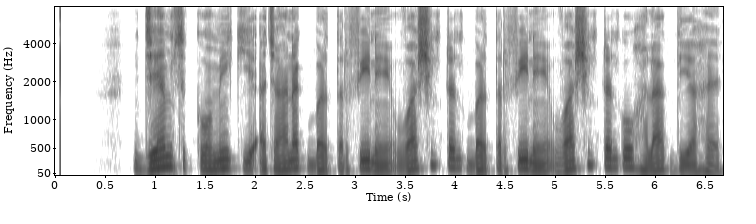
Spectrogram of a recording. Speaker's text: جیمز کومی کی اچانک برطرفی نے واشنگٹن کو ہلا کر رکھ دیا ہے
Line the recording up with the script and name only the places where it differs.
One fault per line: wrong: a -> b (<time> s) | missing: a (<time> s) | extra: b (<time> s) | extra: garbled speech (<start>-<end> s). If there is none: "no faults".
extra: برطرفی نے واشنگٹن (4.1 s)
missing: کر رکھ (6.1 s)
